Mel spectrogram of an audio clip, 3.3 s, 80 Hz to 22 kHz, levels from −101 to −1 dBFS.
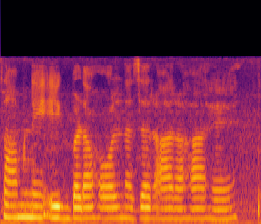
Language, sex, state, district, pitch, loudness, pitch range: Hindi, female, Chhattisgarh, Raipur, 190 Hz, -17 LUFS, 180-200 Hz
